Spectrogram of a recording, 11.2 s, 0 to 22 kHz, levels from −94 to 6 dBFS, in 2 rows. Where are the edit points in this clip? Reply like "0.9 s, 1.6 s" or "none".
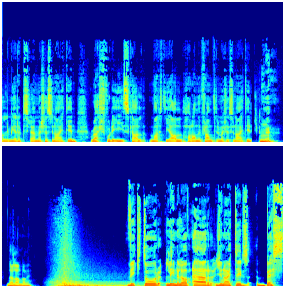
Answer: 5.0 s

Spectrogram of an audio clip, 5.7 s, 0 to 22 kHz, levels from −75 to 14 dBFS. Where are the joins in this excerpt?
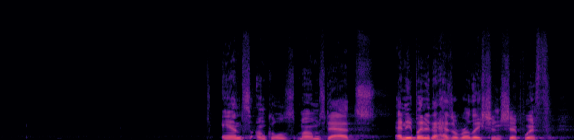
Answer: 2.1 s, 3.9 s

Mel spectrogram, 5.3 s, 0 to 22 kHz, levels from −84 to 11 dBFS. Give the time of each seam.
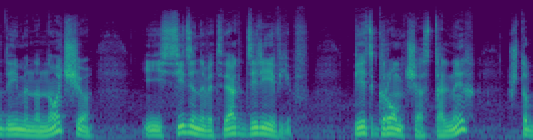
none

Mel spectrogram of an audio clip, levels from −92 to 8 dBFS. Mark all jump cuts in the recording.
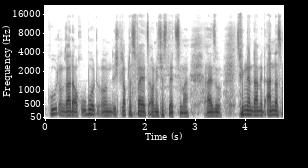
3.2 s

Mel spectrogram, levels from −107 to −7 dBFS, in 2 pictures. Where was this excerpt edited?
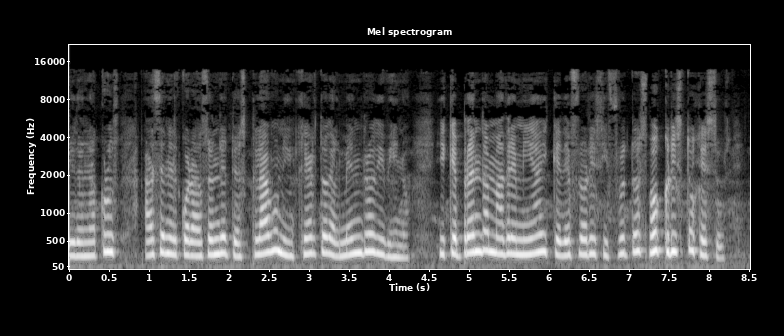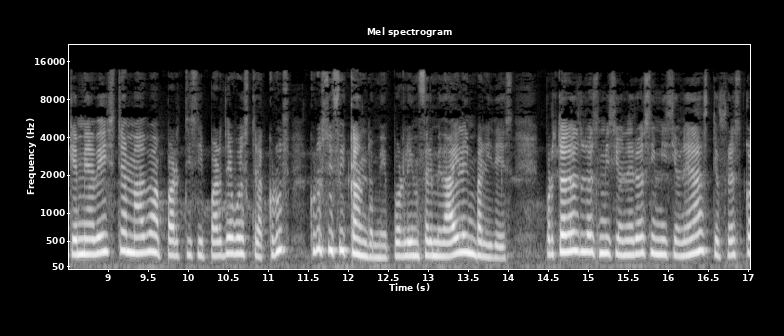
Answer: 7.2 s, 14.4 s

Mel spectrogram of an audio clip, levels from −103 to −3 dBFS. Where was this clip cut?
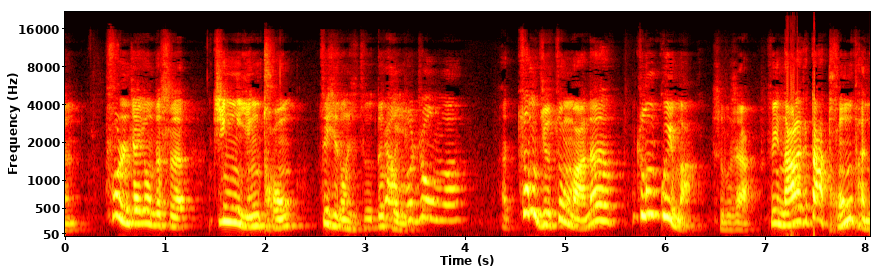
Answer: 7.0 s

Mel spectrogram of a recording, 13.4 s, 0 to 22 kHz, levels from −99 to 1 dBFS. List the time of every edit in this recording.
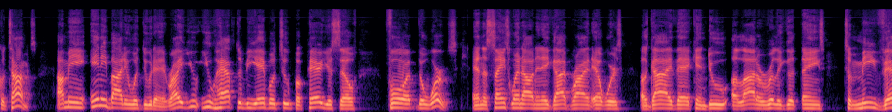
6.9 s

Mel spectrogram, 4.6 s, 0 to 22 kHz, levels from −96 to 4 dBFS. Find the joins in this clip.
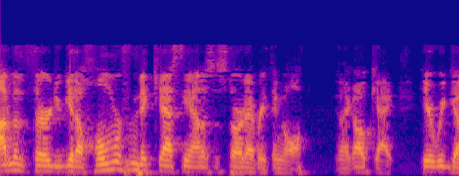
none

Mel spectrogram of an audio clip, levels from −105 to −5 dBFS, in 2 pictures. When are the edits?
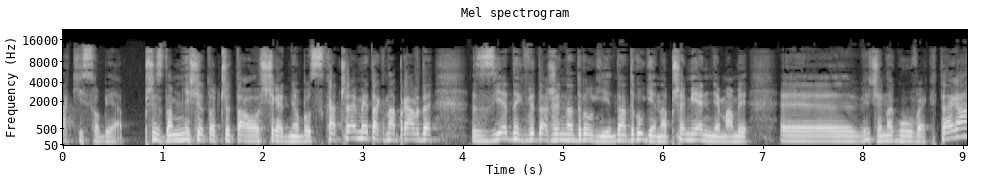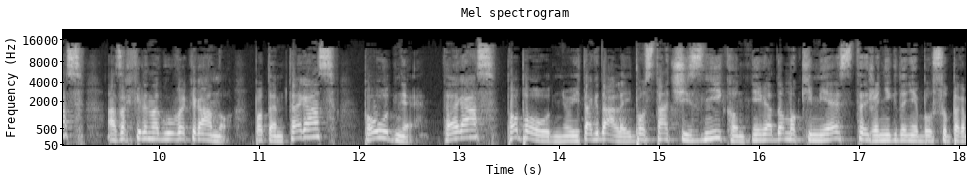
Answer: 5.5 s, 14.7 s, 17.1 s

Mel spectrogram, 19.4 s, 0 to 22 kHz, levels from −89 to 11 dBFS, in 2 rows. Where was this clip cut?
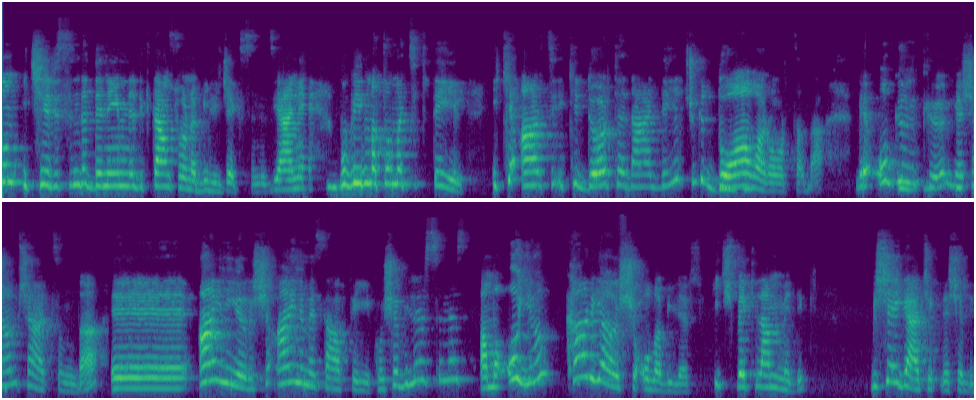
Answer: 10.8 s

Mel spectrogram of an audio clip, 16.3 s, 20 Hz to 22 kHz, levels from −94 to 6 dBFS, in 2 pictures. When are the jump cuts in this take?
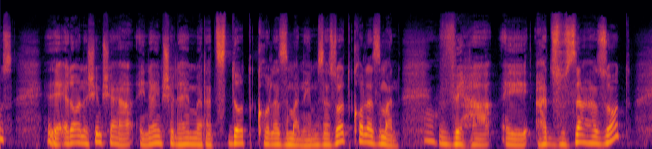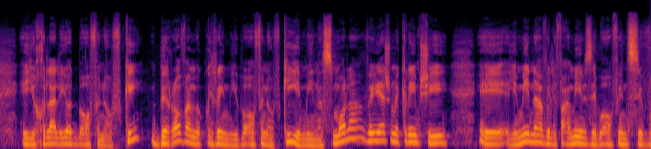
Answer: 10.0 s, 14.5 s

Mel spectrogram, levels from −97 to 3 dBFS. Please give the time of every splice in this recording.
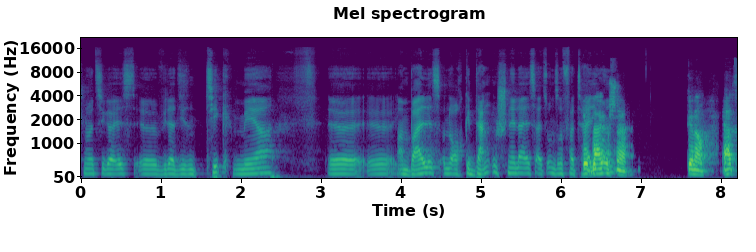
3.9 s

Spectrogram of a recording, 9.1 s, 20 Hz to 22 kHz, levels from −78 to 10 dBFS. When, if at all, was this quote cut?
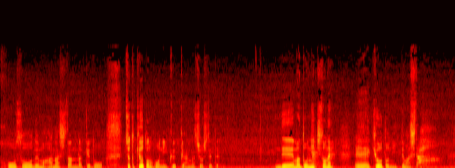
none

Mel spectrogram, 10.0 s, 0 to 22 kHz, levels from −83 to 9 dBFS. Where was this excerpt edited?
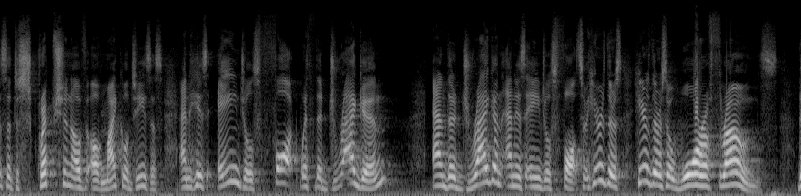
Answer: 1.3 s

